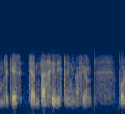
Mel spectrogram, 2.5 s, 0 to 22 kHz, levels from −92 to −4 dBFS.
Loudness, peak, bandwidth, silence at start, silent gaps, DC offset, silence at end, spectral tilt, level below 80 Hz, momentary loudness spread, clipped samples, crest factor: -37 LUFS; -16 dBFS; 4.4 kHz; 0 s; none; under 0.1%; 0 s; -5.5 dB/octave; under -90 dBFS; 20 LU; under 0.1%; 22 dB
